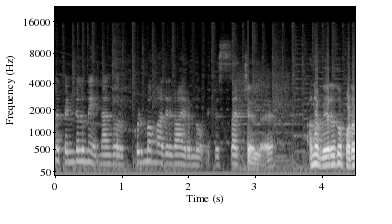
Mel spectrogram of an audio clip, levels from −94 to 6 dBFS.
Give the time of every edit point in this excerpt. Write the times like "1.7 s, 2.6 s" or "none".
2.9 s

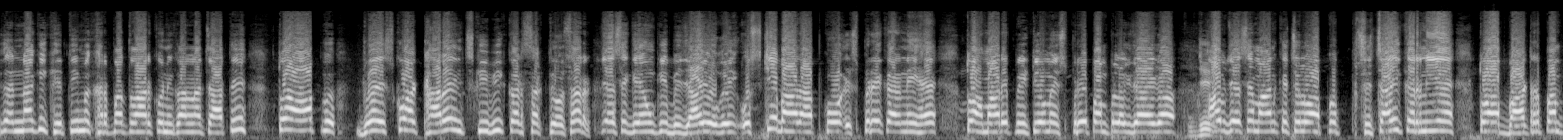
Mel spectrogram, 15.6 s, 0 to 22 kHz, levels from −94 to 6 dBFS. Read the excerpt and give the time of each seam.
6.0 s

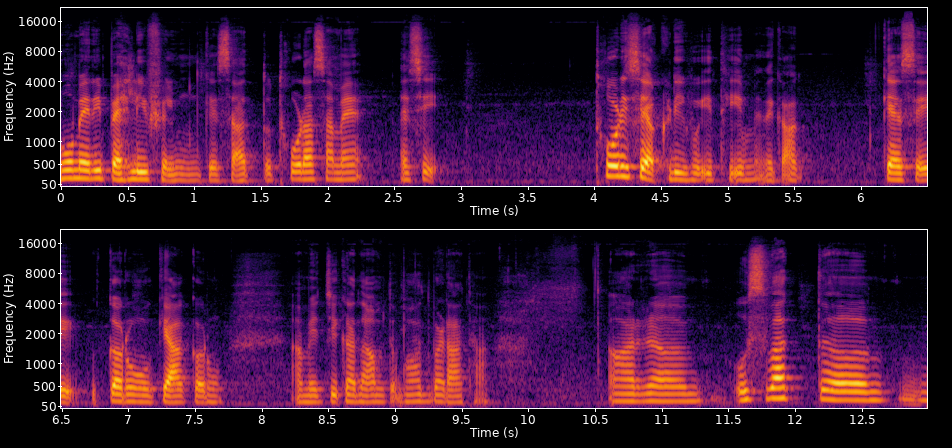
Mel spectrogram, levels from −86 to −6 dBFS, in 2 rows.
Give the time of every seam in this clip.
none

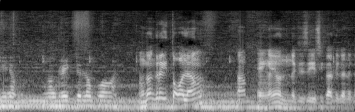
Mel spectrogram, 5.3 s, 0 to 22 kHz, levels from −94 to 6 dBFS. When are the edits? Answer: 3.6 s

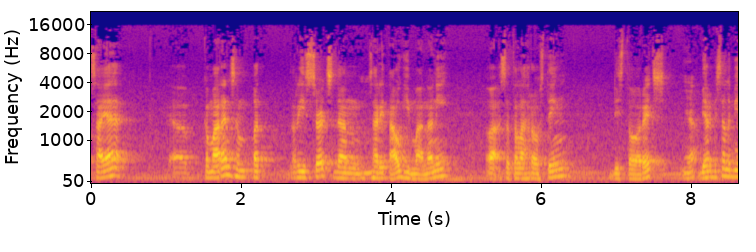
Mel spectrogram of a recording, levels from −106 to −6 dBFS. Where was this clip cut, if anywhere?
none

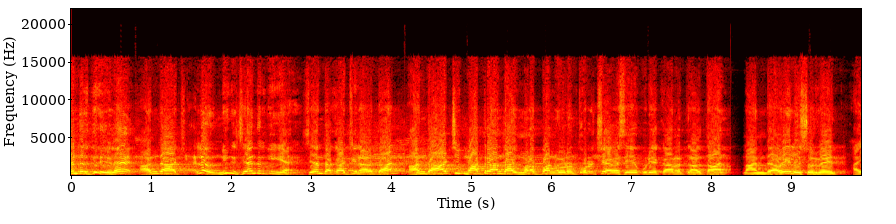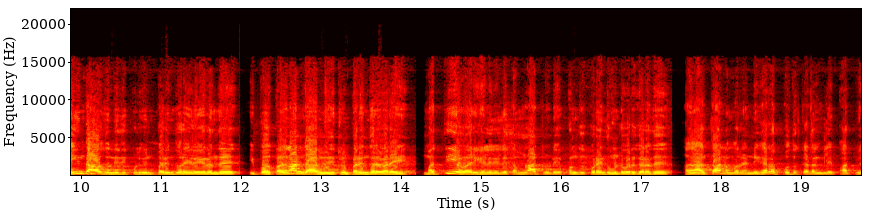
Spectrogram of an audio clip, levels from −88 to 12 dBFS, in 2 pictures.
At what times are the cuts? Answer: none

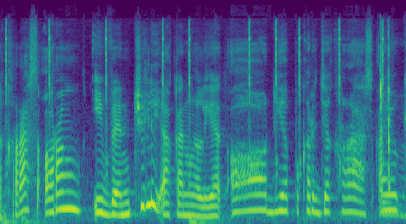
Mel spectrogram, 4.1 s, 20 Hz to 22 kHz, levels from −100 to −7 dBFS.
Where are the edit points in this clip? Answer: none

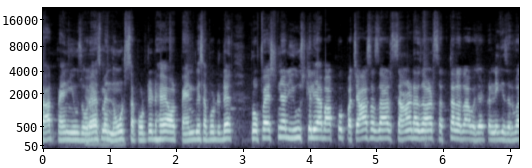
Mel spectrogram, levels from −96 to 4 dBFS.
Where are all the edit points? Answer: none

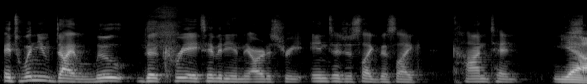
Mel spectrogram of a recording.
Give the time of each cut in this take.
1.3 s

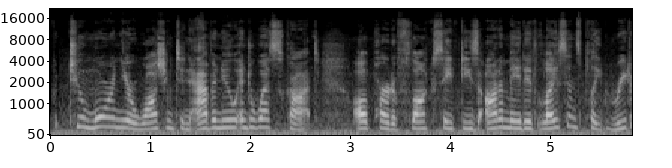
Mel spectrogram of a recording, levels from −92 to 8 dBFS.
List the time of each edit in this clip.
none

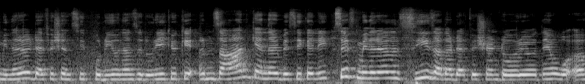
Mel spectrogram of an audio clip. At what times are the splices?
2.0 s, 3.3 s

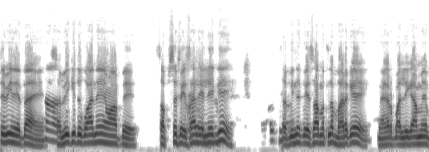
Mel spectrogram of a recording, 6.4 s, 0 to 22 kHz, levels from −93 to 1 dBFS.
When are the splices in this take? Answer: 2.2 s

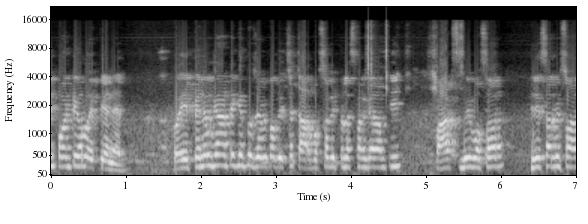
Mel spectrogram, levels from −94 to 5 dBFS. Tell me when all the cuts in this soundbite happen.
none

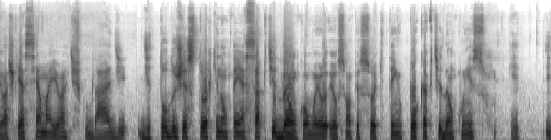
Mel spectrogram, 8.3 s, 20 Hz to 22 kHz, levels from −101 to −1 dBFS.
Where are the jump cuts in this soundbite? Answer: 2.0 s

